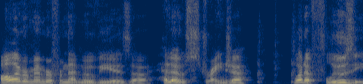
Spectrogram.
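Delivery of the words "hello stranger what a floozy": rough put-on actor voice, swooping pitch, not quite nailed. Quoting a line remembered from the movie: not great Jude Law impression. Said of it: "Wasn't a great impression".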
